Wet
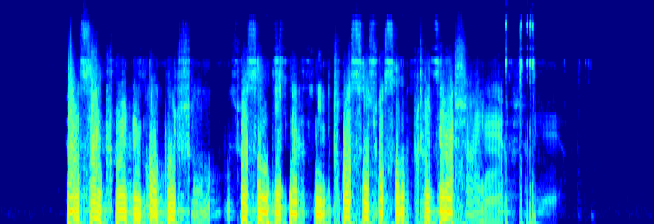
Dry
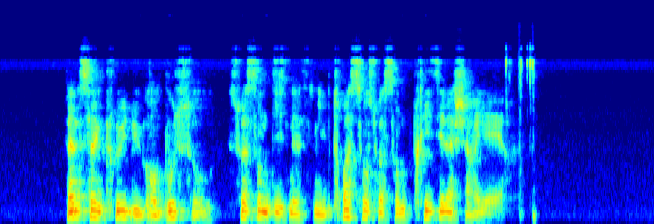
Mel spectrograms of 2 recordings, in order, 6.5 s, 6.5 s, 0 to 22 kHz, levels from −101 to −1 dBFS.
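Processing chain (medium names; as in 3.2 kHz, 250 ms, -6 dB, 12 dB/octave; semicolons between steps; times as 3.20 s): echo from a far wall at 100 m, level -18 dB; Chebyshev shaper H 3 -34 dB, 6 -38 dB, 8 -10 dB, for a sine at -14 dBFS; level held to a coarse grid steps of 15 dB; trim -4 dB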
